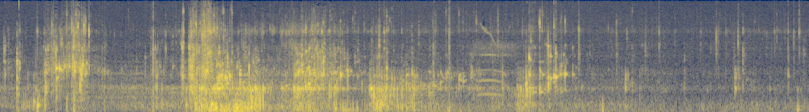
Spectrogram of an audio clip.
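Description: Underwater water noise picked up by a camera underwater: gurgling and bubbling in irregular bursts, loudest a couple of seconds in, dying down toward the end.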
